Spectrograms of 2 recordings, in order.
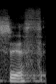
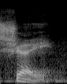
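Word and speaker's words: sìth: Back in his day, it wasn't pronounced Sith. It was spelled Sith, but pronounced Shay.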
